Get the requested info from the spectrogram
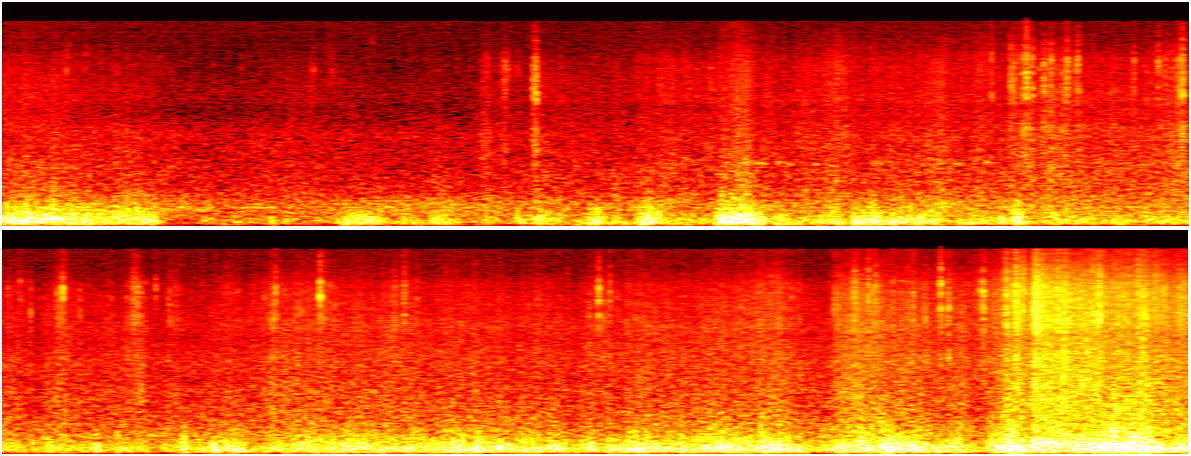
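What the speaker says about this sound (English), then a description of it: "There's the wind" Strong gusty wind at Edinburgh airport roars and buffets the microphone throughout, surging and easing in heavy low rumbles, building louder toward the end.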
